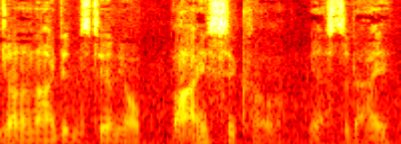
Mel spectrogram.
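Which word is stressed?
bicycle. The word bicycle is stressed. Something else was stolen instead. "suggesting that we may have stolen something else"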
